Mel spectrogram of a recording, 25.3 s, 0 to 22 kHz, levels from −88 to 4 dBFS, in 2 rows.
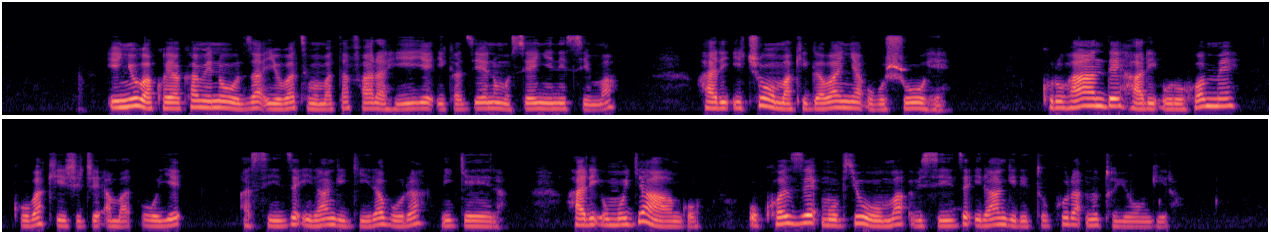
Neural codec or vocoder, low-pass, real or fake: none; 7.2 kHz; real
